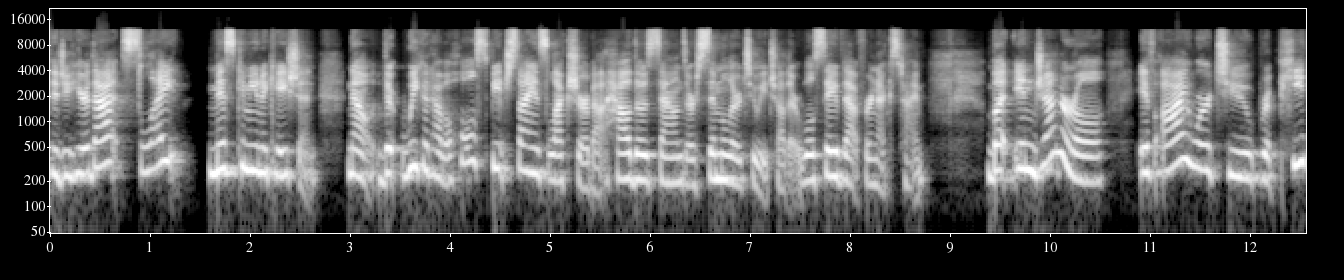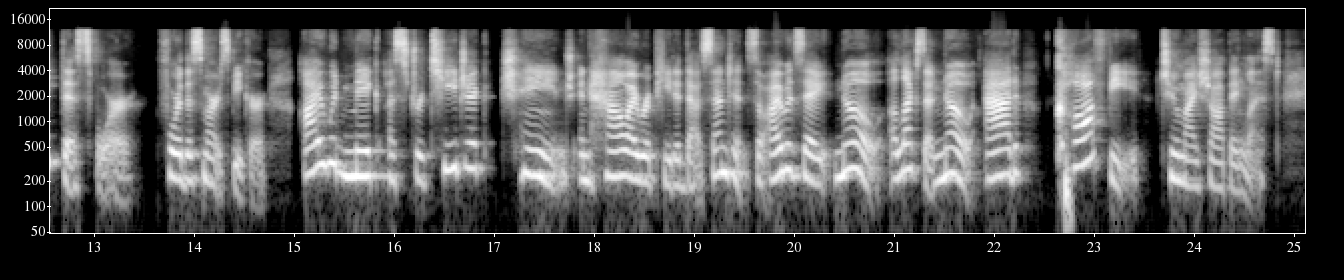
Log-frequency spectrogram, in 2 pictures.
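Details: Adult woman speaking; Normal speech.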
